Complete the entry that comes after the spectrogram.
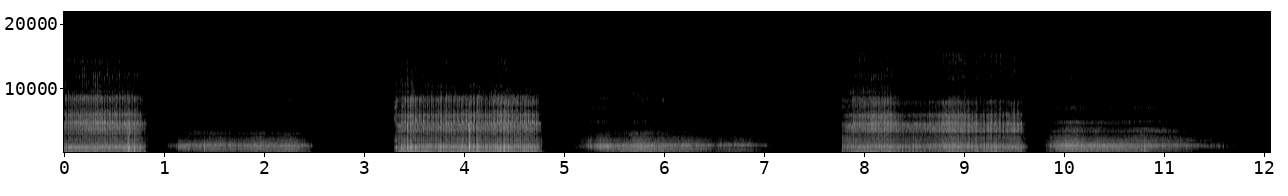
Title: Sound of snoring for a good night sleep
